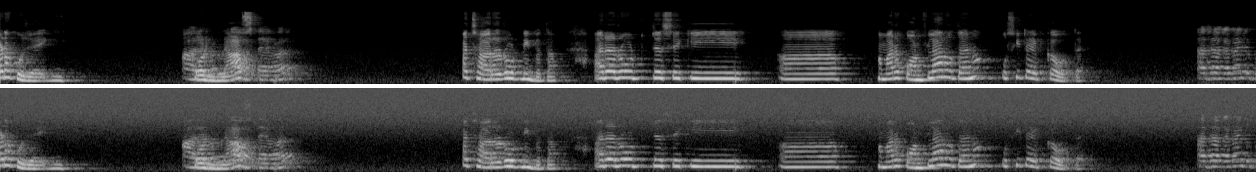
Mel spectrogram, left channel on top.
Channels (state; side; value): noise; right; hiss, 7 dB below the sound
